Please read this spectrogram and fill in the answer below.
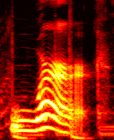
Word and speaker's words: work: r it's our place work the issue in this word is always the r that R is curled so feel the tongue tip curl back were work the O is pronounced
